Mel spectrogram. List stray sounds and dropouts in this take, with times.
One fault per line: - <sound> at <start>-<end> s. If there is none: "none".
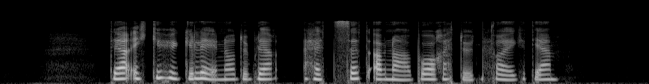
- dropout at 4.8-4.9 s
